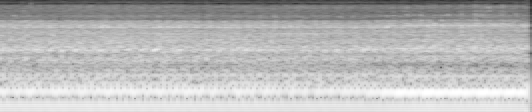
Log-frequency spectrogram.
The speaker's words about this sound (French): Un tracteur. Ceux qui passent du temps à la campagne pendant ces vacances en croiseront peut-être des tracteurs. En tout cas, quand on est dessus ou à côté, on n'entend plus les petits oiseaux. Ça fait un boucan monstre.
